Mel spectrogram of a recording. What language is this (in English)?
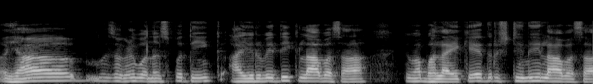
Konkani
